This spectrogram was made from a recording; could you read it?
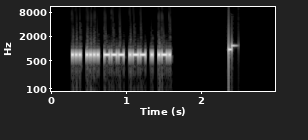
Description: Morse code, heard as a keyed tone, about 51 wpm, 700 Hz. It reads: SHOWER
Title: Sentences from Top 1600 Words - New Word Drill Alt - 50wpm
